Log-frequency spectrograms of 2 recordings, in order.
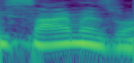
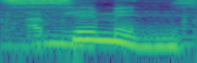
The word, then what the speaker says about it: Simmons: It's Simmons. Man. I know he spells it like the way phonetically it should be Simons, but it is Anfernee Simmons. Simmons.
